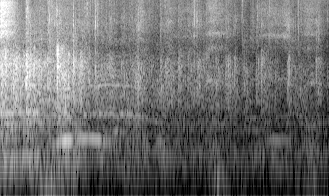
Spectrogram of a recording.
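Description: Mostly near silence: faint congregation noise, scattered light clapping and movement as people get to their feet, fades away within the first two seconds.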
